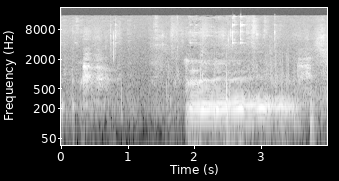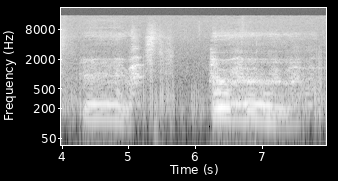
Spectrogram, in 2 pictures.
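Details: A Diamond Blue Dalmatian and Bonnie, a King Charles spaniel, growl in three sustained, throaty bouts of about one and a half seconds each, wavering in pitch, separated by quieter gaps with faint scuffling.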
